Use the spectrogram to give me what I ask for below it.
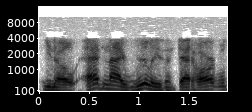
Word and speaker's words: Adonai: It's Adonai. So just Adonai. Adonai Mitchell. – So it is three syllables, though. It's not two, Adonai. It's Adonai.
